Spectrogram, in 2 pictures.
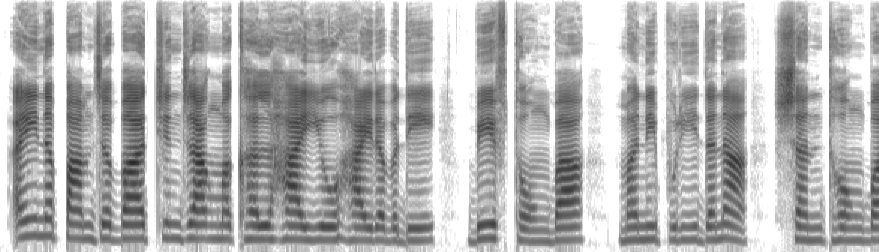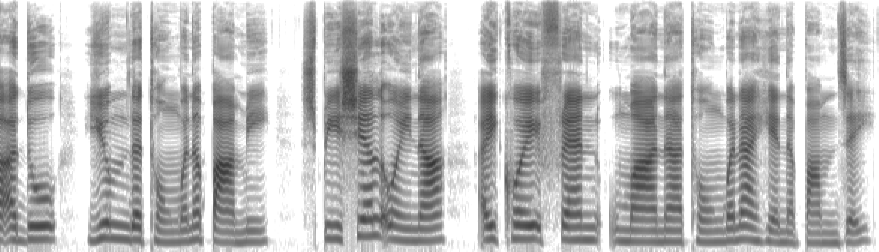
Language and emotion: Manipuri, neutral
